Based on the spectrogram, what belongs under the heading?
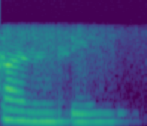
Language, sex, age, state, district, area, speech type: Punjabi, female, 18-30, Punjab, Fazilka, rural, conversation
